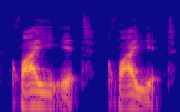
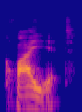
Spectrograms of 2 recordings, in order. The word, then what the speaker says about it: quiet: Okay, so emphasize this I sound after the E sound. Quiet. And that will make it sound different than quite. Okay, it's very similar, but it's the I that makes the difference.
